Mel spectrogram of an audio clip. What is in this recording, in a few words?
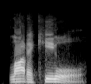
"lodicule", American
